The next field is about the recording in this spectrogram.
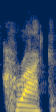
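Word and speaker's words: craic: called c-r-a-i-c and it it's pronounced crack so if you have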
